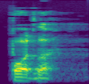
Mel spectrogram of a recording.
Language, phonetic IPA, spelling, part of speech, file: Russian, [ˈpodɫə], подло, adjective, Ru-по́дло.ogg
- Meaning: short neuter singular of по́длый (pódlyj)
